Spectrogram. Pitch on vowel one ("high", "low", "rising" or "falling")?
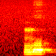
high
